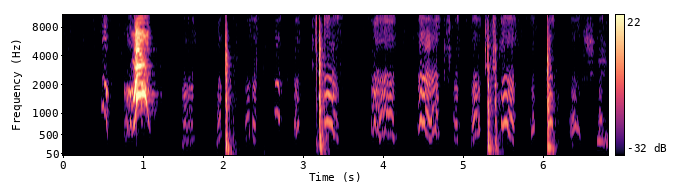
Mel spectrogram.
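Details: Kooikerhondje puppies, 24 days old, at a kennel in Sweden, giving short high whines and yips, one louder squeal near the start, scattered among sharp clicks and soft shuffling.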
